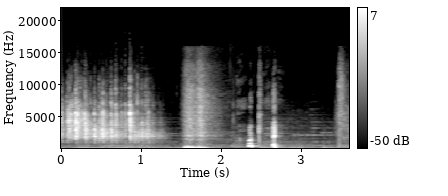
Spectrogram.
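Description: Percentile dice, rolled during a tabletop game to decide which of six people an arrow hits, rattle briefly, then drop onto a table with a thud and a few sharp, bright clacks as they bounce and settle, fairly loud, with no one speaking.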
